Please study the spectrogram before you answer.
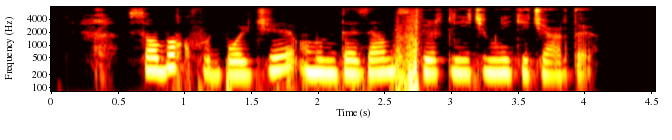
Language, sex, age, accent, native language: Uzbek, female, 12-17, Toshkent viloyati, Uzbek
